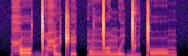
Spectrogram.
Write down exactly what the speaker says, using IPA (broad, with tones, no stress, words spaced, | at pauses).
ħɔː˦ ɡ͡ǀɑ˨ħɨː˨t͡ʃʼe˨kːɔ̃˨ ŋ͡ǀɑ̃˨ŋʷiː˨ɡ͡ǀɨ˨ǀɔː˨m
